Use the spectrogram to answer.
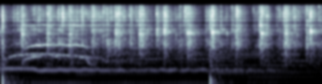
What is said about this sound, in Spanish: Con el hermano que está a tu lado. Dele el aplauso, Señor.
